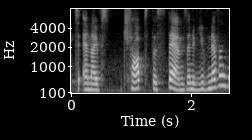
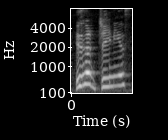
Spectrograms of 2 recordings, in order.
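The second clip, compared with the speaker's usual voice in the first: playful boast; 8 semitones higher, 3 dB louder than usual. Real, not acted. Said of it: "That's totally genius".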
